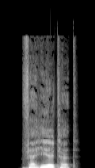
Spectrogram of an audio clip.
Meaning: inflection of verhehlen: 1. second-person plural preterite 2. second-person plural subjunctive II
- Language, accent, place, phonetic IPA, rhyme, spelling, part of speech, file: German, Germany, Berlin, [fɛɐ̯ˈheːltət], -eːltət, verhehltet, verb, De-verhehltet.ogg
